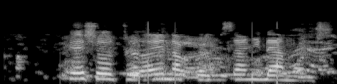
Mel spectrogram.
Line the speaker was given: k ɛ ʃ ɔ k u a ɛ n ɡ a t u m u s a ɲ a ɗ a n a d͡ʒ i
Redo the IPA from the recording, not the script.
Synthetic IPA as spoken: k ɛ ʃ ɔ t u a ɛ n d a k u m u s a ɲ i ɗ a m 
